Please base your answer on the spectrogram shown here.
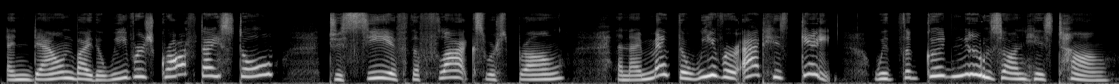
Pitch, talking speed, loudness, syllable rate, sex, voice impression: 295 Hz, 160 wpm, -17 LUFS, 4.1 syllables/s, female, very feminine, very young, very thin, very tensed, powerful, very bright, hard, very clear, very fluent, very cute, slightly intellectual, refreshing, sincere, very calm, very friendly, reassuring, very unique, very elegant, wild, very sweet, very lively, very kind, slightly intense, sharp, very light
